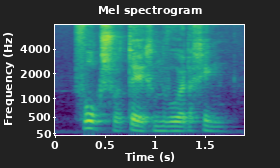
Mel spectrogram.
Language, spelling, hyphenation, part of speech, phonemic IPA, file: Dutch, volksvertegenwoordiging, volks‧ver‧te‧gen‧woor‧di‧ging, noun, /ˈvɔlks.fər.teː.ɣə(n)ˌʋoːr.də.ɣɪŋ/, Nl-volksvertegenwoordiging.ogg
- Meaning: a representative body, assembly, house in which representatives assemble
